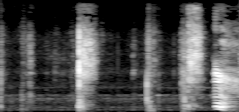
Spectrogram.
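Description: Three short scuffling thumps, about a second in, at a second and a half and near the end, from hand-held plush toys being knocked together in a staged fight.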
